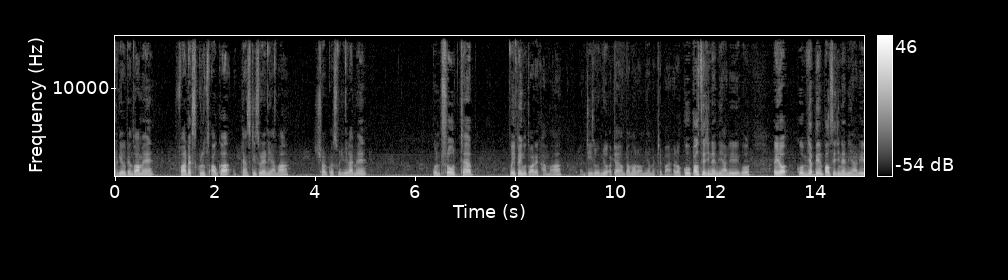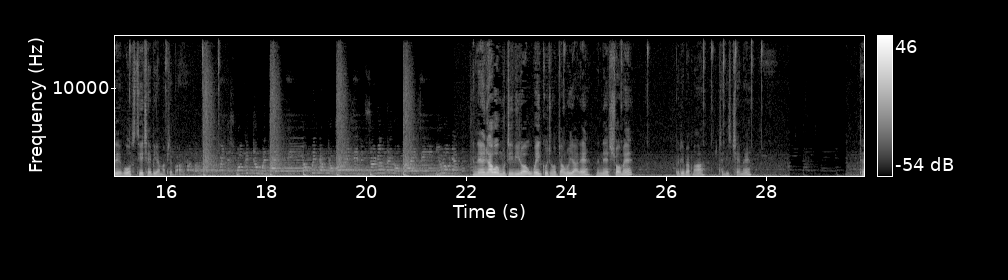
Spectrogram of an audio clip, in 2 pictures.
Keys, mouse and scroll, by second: 0.2-1.1 drag, 3.1 click, 6.8 ctrl+Tab, 8.7 middle click, 8.9 middle click, 12.2-15.4 drag, 15.4-18.3 middle drag, 18.3-20.3 drag, 20.3 middle click, 20.4 click, 20.5 middle click, 20.6 click, 20.7 middle click, 21.0 KP_0, 21.7 shift+middle click, 25.6-28.0 drag, 27.8 middle click, 27.8 right click, 28.1 click, 28.1 middle click, 28.1 right click, 28.5-29.9 middle drag.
